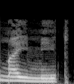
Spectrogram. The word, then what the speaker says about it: наймит: По-русски слово «наймит» произносится с ударением на последнем слоге. Вы же, читая когда-то мое письмо, произнесли его по-украински, то есть с ударением на первом слоге.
